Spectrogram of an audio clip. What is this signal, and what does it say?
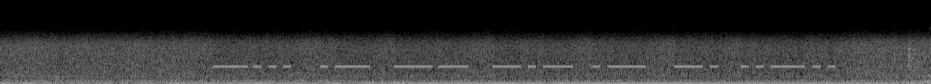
Morse code (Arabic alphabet), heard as a keyed tone, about 16 wpm, 840 Hz, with radio static and the noise inside a subway train. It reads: بامكانه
